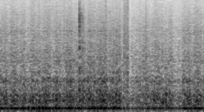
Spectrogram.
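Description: Steady engine and road drone with a low hum, heard from inside a moving police patrol car.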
